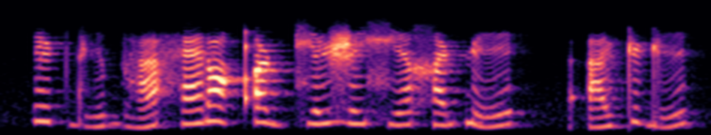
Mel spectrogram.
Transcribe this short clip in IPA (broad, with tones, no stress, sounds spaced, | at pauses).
e˥˨ ʈ dʱ ɪ˩˥ bʱ a˩˥ h æ˧˥ ɾ ɒ˥˨ qʼ ɒ˥˨ ɖ t͡ɕ ə˧˥ j ʐ ɪ˧˥ ɕ e˧˥ χ æ˧˥ ʈ ɳ e˩˥ | ʔ a˩˥ j ʈ ɪ˥˨ ɖ ɪ˩˥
